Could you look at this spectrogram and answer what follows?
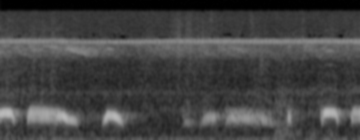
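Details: Spotted dove from a northern Vietnamese bird breeder cooing in mellow, low phrases: a long rolling coo, a short dipping note, then another drawn-out coo and two quick notes.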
